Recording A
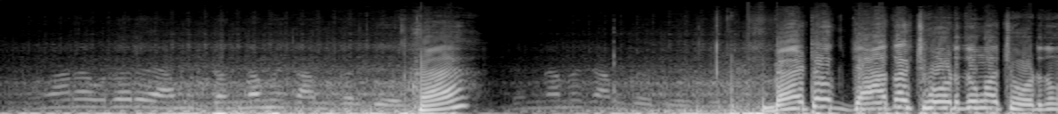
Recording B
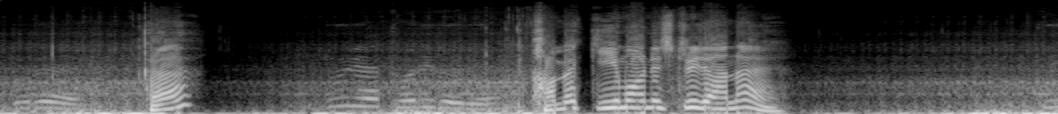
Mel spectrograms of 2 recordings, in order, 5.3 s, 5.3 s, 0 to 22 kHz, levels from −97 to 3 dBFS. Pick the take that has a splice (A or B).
A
